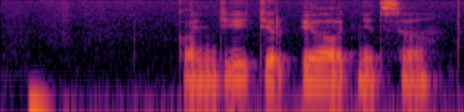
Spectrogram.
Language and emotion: Russian, sad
